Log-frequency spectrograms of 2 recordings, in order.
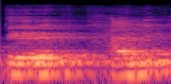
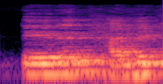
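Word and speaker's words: terephthalic: यह PH का उच्चारण जो होता है बच्चों साइलेंट होता है, वैसे इसको टेरेप्थाइलिक एसिड नहीं बोलते हैं, टेरेथाइलिक एसिड। टेरेथाइलिक PH का उच्चारण नहीं करते हैं, टेरेथाइलिक एसिड।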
